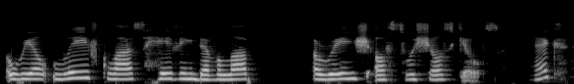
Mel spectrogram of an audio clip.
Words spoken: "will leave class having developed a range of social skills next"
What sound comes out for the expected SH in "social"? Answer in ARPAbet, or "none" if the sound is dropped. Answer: SH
